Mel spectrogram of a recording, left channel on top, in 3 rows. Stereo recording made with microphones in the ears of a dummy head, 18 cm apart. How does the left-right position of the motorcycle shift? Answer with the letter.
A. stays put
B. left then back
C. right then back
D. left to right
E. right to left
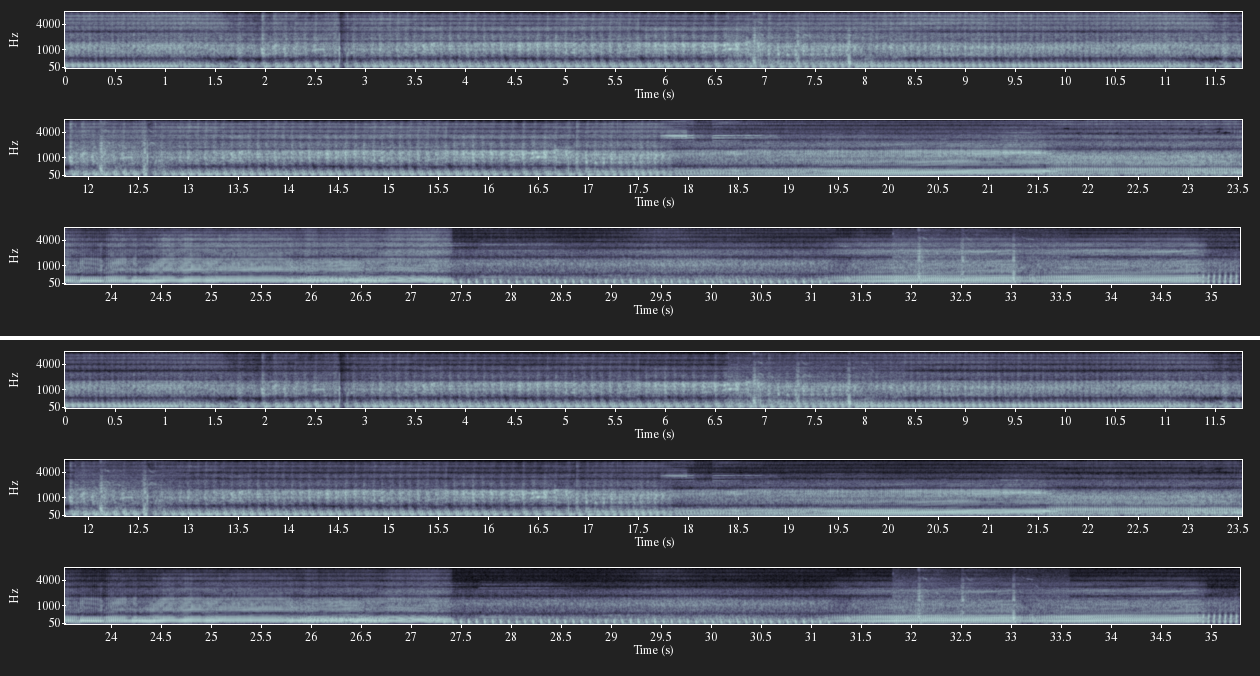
A.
